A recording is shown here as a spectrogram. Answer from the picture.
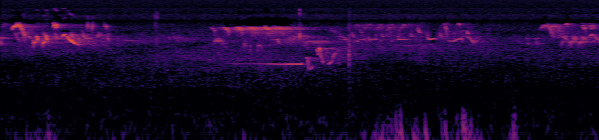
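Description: Faint birdsong: several birds chirping and whistling, with one short held whistle about three seconds in. A few low thumps come in the second half.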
